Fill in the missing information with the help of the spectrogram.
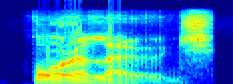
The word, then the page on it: horologe: British English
